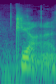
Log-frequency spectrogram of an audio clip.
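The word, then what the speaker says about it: Diana: Um Giana. It's spelled with a D, but she's Brazilian. Okay. So, he was married to a woman pronounced Giana, correct?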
